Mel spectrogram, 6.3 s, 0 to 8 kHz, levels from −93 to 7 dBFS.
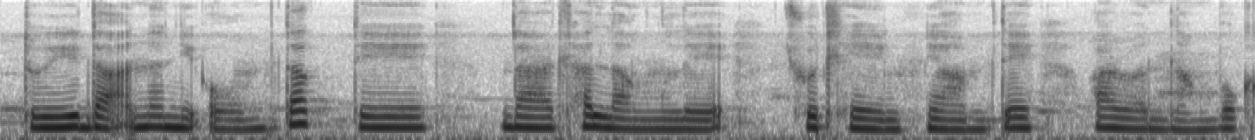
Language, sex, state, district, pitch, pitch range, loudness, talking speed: Mizo, female, Mizoram, Aizawl, 175 Hz, 160-190 Hz, -16 LUFS, 135 wpm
